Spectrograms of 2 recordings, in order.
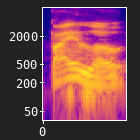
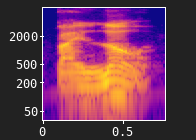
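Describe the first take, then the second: First: The stress is on the first syllable. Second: The stress is on the last syllable. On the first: "This is not bailo" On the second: "There's an actual stress at the end"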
